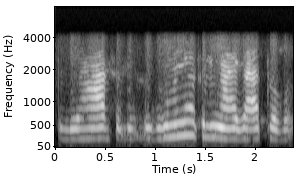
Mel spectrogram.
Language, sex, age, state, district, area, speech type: Hindi, female, 45-60, Bihar, Madhepura, rural, conversation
